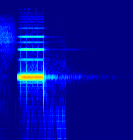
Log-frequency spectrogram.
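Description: A short, loud electronic beep: one high tone broken into a quick flutter of about five pulses, lasting under half a second, with a brief ring-out. A soft, brief hiss comes just before it.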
